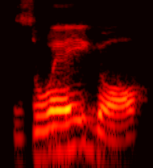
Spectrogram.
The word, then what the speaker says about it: Zweigel: It's a really complicated name, but the easiest way to pronounce it is it's Zweigel, which is kind of like bagel, but with a Z and a W.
